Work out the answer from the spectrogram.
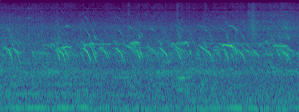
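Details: Chicks cheeping in clear, piercing, downward-gliding notes, closely spaced and overlapping from several birds, with a pronounced low droning hum underneath.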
